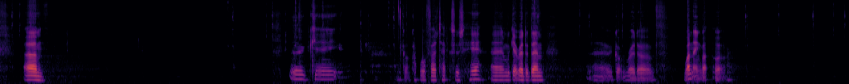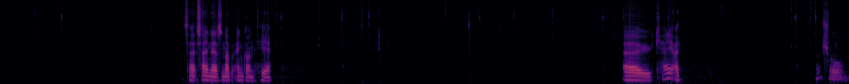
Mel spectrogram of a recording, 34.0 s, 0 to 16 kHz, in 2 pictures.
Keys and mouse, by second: 4.9-6.2 middle drag, 8.9 ctrl+x, 15.6-20.0 middle drag, 20.0 middle click, 20.4-21.2 middle drag, 22.5-24.5 drag, 24.5 ctrl+z, 28.9 click, 29.2 middle click, 29.3 click, 30.6 ctrl+z, 33.8 Delete.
